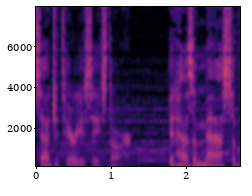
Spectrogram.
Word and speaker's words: Sagittarius A*: This black hole is called Sagittarius A*, pronounced Sagittarius A star.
